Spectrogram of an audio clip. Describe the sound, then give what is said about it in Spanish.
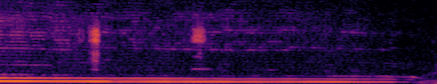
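A person imitates a wolf howl: one long, sustained, slightly falling tone held for over two seconds, loud, ending in a brief drop at the close. “Bueno, señor, retrocede que ya estamos cerrando de Blue Wolf. ¡Aú!”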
